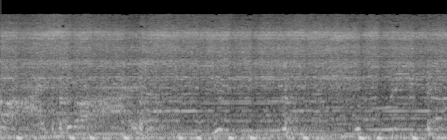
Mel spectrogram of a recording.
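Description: Hardcore band playing live at full volume: pounding drums with a driving kick-drum beat under heavy band instruments, and a vocalist yelling.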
